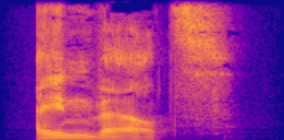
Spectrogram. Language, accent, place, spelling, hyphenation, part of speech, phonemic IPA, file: German, Germany, Berlin, einwärts, ein‧wärts, adverb, /ˈaɪ̯nˌvɛʁt͡s/, De-einwärts.ogg
- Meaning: inwards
